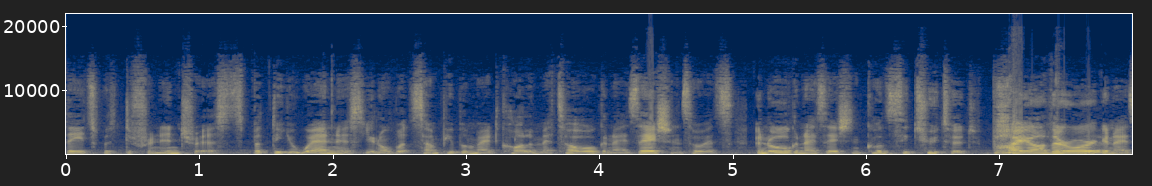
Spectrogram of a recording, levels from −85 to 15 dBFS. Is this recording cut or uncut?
cut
